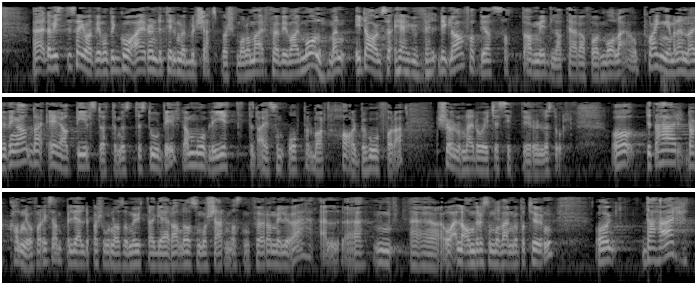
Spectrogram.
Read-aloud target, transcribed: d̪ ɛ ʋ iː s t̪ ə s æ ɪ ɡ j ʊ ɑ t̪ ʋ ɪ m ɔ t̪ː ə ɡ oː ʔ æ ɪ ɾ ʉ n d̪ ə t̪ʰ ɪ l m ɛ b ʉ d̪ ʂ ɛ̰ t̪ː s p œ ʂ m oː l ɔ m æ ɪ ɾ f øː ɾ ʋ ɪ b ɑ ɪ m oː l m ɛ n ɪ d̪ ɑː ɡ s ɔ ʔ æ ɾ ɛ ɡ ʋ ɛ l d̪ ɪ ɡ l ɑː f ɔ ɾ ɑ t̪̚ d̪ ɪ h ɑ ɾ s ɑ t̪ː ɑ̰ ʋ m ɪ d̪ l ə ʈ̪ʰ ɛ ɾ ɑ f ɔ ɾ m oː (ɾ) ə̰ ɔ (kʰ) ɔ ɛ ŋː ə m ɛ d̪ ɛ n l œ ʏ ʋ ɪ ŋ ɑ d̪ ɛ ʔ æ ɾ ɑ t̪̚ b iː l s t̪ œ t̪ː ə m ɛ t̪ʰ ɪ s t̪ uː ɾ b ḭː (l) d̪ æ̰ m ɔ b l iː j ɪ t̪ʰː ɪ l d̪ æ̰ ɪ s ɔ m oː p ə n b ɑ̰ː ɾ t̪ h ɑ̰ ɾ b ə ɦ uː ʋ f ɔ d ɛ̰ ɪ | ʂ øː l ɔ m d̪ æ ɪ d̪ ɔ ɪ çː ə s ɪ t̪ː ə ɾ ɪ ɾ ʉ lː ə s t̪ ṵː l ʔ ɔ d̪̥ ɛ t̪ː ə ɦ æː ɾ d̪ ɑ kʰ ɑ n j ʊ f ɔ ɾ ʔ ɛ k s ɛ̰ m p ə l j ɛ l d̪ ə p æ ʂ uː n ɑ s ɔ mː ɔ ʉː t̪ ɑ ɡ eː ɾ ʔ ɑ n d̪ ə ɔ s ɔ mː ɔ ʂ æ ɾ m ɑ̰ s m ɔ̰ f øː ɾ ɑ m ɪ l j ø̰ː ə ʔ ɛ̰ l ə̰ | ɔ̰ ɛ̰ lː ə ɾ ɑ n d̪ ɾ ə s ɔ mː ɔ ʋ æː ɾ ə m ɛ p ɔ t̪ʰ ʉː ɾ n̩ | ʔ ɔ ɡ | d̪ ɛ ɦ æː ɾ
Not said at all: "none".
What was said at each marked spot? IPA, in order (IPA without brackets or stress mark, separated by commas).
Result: l, pʰ, l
